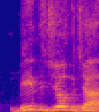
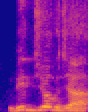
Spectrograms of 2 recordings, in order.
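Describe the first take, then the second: No difference in how they are said.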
